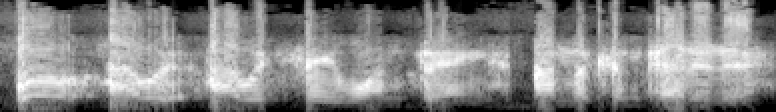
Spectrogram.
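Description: A young man in his twenties whose first language is French, answering interview questions in an earnest, measured way. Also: mid-range voice, steady tone, sharp tone, poor audio. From Haitian family. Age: 20s. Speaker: football prospect guest.

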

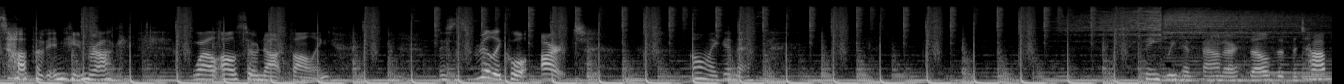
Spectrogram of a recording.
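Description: A woman's voice: mid-range voice, sing-song, takes it slowly, pauses often. A young woman narrating a hiking vlog outdoors in a bubbly, teasing way, recorded on an action camera on a mountain. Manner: bubbly, teasing, laughs often. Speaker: vlogger hiker. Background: background music.

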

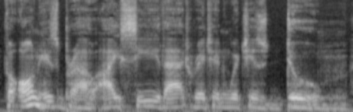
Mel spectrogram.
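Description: A solemn, sorrowful Christmas spirit, as a man puts him on for a storybook reading, growing old. He speaks in grave, booming warnings with a low, husky voice, recorded dry and close. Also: takes it slowly, no room sound, full character voice.

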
